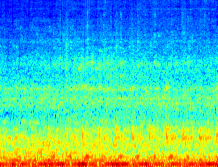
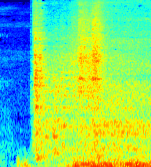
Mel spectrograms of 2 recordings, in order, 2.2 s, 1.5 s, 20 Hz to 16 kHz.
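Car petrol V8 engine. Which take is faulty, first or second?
first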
